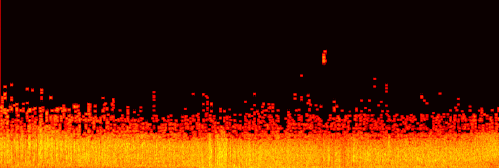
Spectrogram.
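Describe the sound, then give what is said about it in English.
A large fiery explosion roars steadily, a dense, loud rush of rumbling noise that swells slightly midway and sustains throughout, with no voices. “He was aware only of the fire, reddish-yellow, roiling out from under the beast. It engulfed the creature and slammed Lando with heat and noise.”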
